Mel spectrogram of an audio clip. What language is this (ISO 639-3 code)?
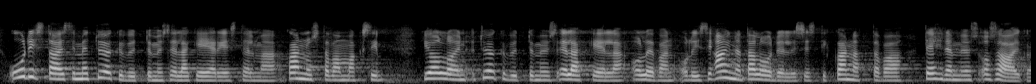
fin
